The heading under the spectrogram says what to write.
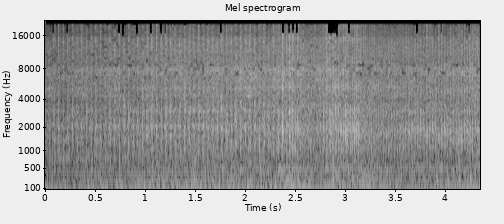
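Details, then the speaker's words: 2002 Isuzu Panther Touring manual turbo diesel with turbo timer, engine and turbo dry with no oil seepage, just started: even, crisp clatter at idle with steady ticking, no misses or knocks; normal diesel idle. "Suaranya renyah. Mesinnya istimewa lur, mesinnya sehat dijamin, sudah ada turbo timernya,"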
